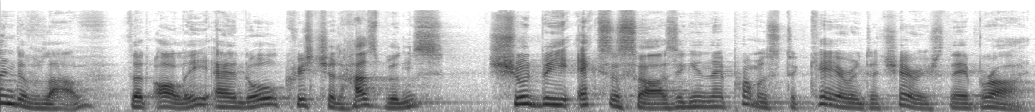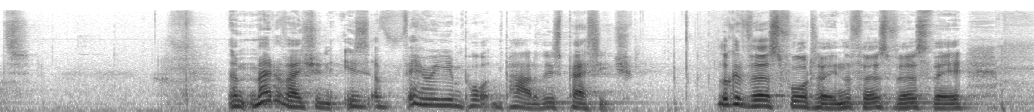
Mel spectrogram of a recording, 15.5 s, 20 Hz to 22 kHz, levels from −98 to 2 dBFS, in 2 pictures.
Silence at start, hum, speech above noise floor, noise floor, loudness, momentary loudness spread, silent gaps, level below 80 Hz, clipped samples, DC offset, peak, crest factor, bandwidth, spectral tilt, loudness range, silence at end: 0 s; none; 35 dB; -56 dBFS; -22 LUFS; 10 LU; none; -58 dBFS; under 0.1%; under 0.1%; -2 dBFS; 20 dB; 16 kHz; -6 dB/octave; 4 LU; 0.2 s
